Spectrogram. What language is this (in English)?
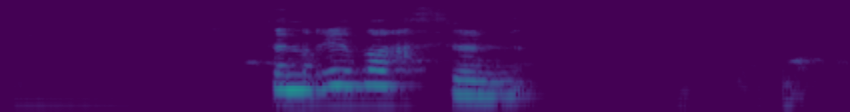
Kabyle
